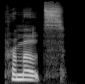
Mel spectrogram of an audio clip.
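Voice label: "promotes", US English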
